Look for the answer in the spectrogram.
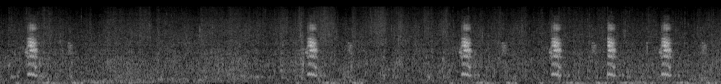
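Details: A Baer's pochard (Aythya baer) utters six short nasal calls, widely spaced at first and then quickening to roughly one every half second, with soft background hiss.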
